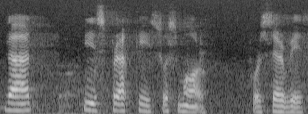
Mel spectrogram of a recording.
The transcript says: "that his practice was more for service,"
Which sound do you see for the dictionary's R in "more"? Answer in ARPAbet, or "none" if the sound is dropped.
L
